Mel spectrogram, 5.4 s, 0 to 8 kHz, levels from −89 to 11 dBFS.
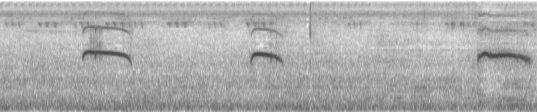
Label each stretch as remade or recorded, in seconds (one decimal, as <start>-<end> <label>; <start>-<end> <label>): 0.0-3.7 recorded; 3.7-5.4 remade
